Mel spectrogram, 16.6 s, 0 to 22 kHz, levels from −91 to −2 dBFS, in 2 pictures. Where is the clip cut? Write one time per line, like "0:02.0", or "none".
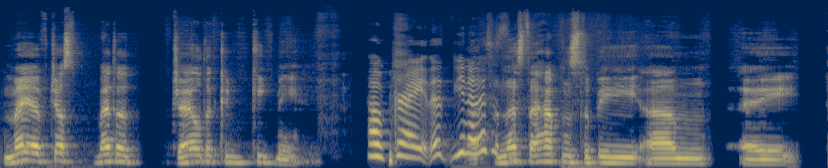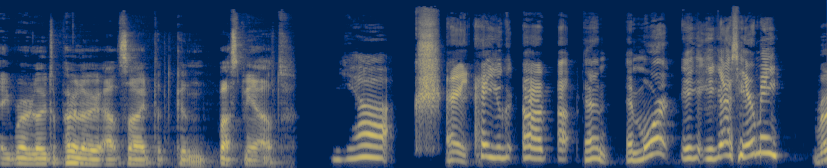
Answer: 0:14.1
